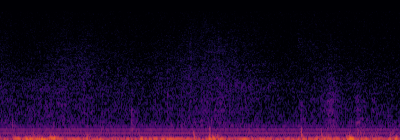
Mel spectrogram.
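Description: A steady low electrical hum with soft, irregular low thumps.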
